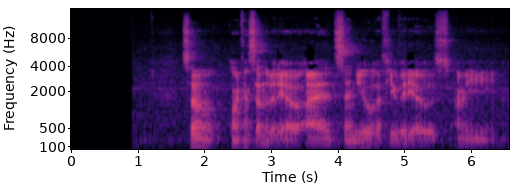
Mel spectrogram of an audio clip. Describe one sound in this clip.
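A young man talks calmly and closely to the microphone.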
